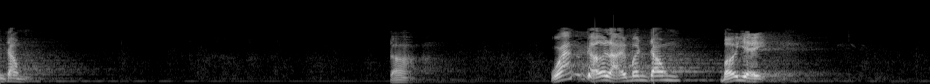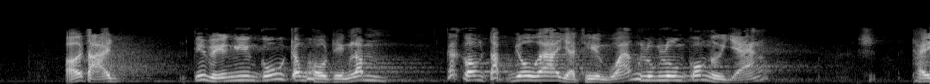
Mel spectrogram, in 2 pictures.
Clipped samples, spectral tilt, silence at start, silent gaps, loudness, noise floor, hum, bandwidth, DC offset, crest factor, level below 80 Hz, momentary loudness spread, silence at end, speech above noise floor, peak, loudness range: under 0.1%; -7.5 dB/octave; 0 s; none; -17 LUFS; -62 dBFS; none; 5.8 kHz; under 0.1%; 20 dB; -74 dBFS; 19 LU; 0 s; 46 dB; 0 dBFS; 20 LU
